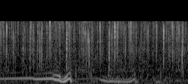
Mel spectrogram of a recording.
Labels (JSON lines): {"label": "biophony, cascading saw", "recorder": "SoundTrap 600 or HydroMoth"}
